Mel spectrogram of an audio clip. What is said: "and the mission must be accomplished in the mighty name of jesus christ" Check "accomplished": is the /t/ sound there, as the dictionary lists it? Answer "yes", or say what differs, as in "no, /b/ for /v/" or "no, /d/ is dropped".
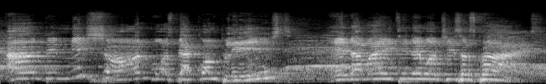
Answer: yes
